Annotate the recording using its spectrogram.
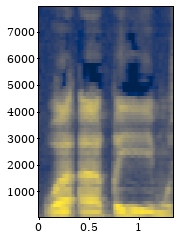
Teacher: Huruf qaf ni dia dekat dengan anak tekak.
